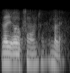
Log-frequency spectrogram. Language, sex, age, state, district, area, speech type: Bodo, male, 18-30, Assam, Kokrajhar, rural, conversation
